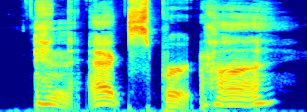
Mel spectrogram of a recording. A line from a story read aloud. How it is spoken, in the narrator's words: Anakin chuckles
